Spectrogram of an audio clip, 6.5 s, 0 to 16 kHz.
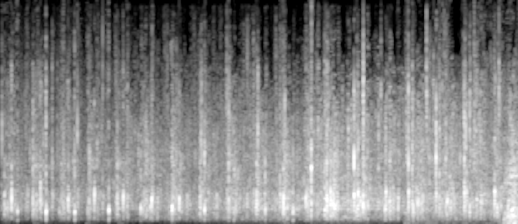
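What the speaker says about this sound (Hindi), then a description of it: "30 सेकंड तक खड़े होकर ताली बजाएंगे" A school annual day audience stands and claps for the Sir Syed Memorial School's 32 years, dense sustained applause from a large crowd that swells toward the end.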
